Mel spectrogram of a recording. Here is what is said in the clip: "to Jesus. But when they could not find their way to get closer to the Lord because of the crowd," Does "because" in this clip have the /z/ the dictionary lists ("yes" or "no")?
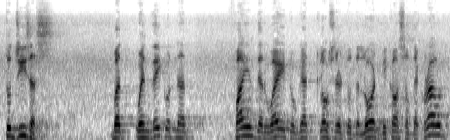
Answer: no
